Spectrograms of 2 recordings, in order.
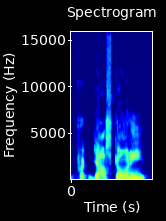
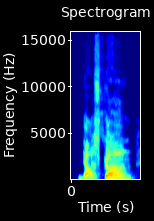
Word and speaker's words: Dalscone: Did I pronounce that correctly? Dalsconi? Dalscone.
